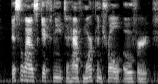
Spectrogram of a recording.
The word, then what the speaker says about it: Giffany: the ground this allows tiffany the work hold on giffany that yeah that's how i pronounce it this allows giftnee to have more control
